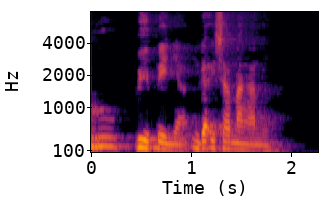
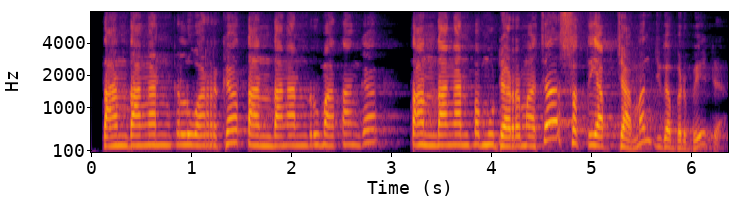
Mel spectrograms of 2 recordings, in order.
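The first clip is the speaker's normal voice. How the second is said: loud, raised sermon voice; forceful preacher's list; emphatic preaching; 7 semitones higher, 9 dB louder than usual. Real, not acted. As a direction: drive each item home to the congregation.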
